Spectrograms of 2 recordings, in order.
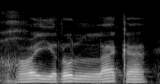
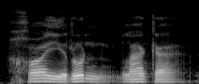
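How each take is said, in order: First: The n merges into the following l. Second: The n is pronounced before the l. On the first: This is how it is recited. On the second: This is how it is written.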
